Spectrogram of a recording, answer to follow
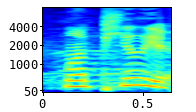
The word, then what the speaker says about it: Montpelier: The other one that confuses me is Montpellier. How's that pronounced? Montpelier.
